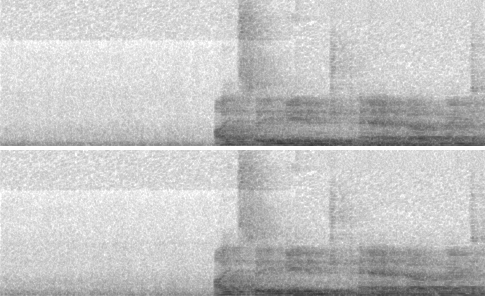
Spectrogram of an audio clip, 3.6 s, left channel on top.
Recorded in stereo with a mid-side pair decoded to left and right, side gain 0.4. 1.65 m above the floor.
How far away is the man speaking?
About 2 m.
